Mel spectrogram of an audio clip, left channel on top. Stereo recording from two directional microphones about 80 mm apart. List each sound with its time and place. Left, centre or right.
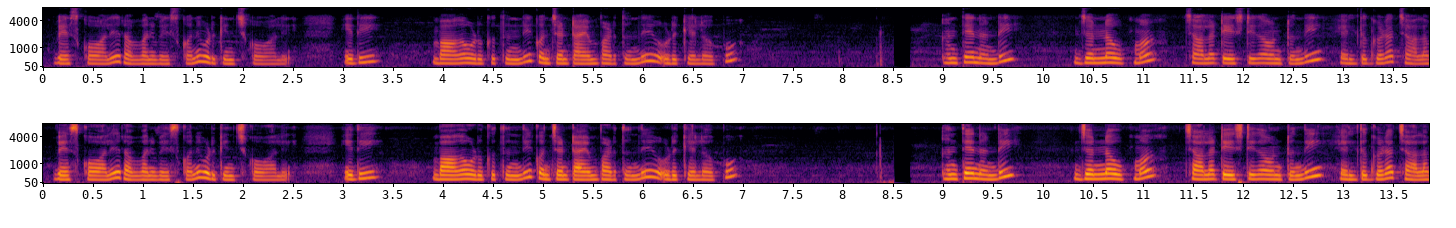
0.1 s a woman's voice: right
9.1 s a woman's voice: right
11.3 s a woman's voice: right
